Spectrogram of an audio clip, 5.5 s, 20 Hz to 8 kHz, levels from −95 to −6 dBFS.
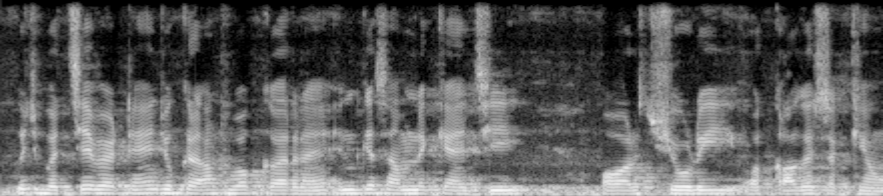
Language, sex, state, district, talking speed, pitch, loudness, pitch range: Hindi, male, Chhattisgarh, Balrampur, 195 wpm, 140 Hz, -14 LUFS, 130-145 Hz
